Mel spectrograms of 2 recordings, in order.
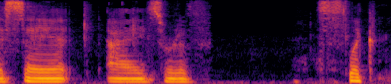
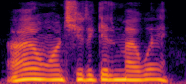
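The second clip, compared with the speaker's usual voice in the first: fast, high threatening voice; 4 semitones higher, much faster than usual. Acted. Character threatens at gunpoint.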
